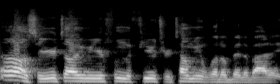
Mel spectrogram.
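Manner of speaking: put-on patronizing, condescending, talking-down tone. Retelling a movie scene where cops question a man: imitating condescending cops. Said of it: "talking down to him".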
